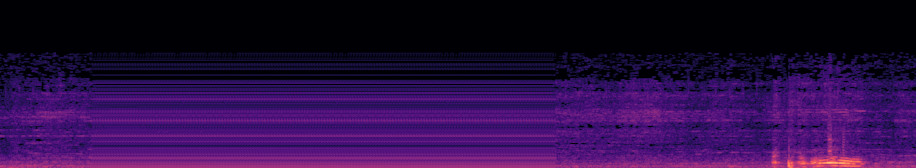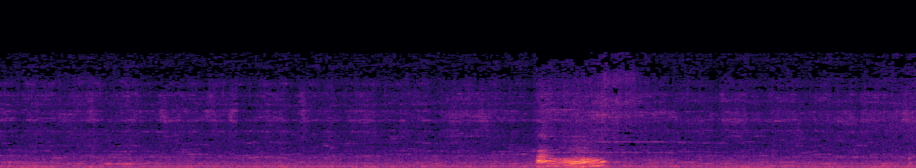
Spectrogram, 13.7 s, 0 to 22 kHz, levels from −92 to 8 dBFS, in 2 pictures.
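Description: From 0.71 to 4.17 s there is a system hang loop. The machine stalled while the audio hardware replayed its ring buffer. One 21.33 ms slice repeats about 160 times. It sounds like a steady buzz near 46.9 Hz, which fits a 1024-sample buffer.

From 5.91 to 6.34 s comes hard clipping. The signal ran about 3 dB past what one stage could carry, so its peaks were sheared flat. Those flat tops add high harmonics. Peaks there turn crackly.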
